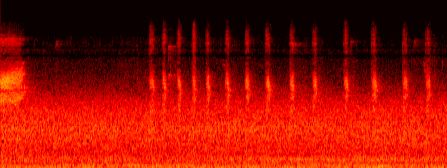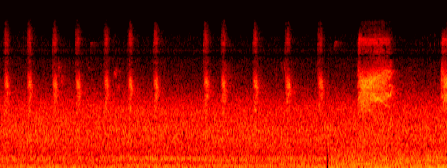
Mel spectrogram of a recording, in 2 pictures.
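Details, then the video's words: Eastern gray squirrel perched on a mushroom, wagging its tail: a quick run of short, sharp barks, about three per second, from roughly two to eleven seconds, bracketed by louder, harsh squawking calls at the start and near the end. "Squirrel barking & squeaking loud sound"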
